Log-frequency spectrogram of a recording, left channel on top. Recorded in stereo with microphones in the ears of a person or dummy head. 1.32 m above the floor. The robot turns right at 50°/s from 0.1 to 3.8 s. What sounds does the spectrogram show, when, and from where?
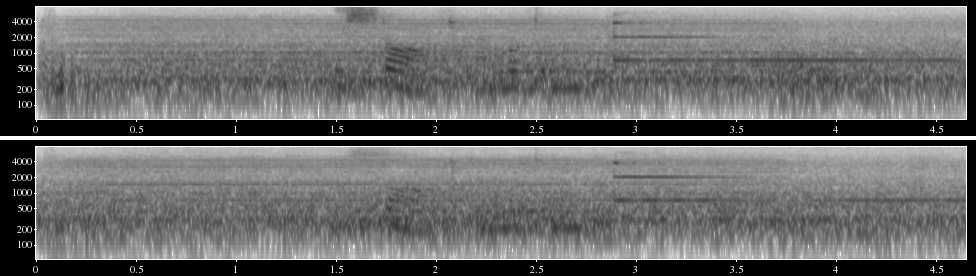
1.5 s a woman speaking: 110° left, 0.7 m; by 2.8 s 175° left, 0.7 m
2.9 s a clink: 15° left, 0.9 m; by 4.6 s 65° left, 0.9 m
